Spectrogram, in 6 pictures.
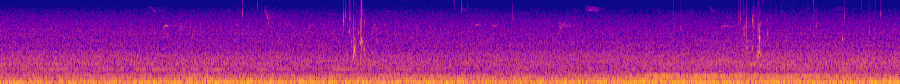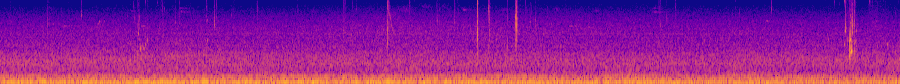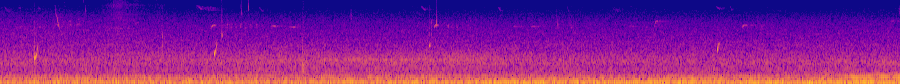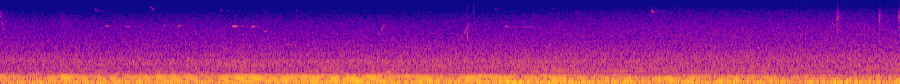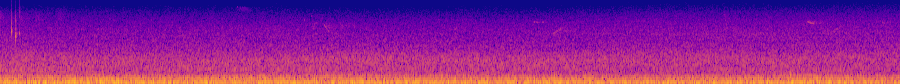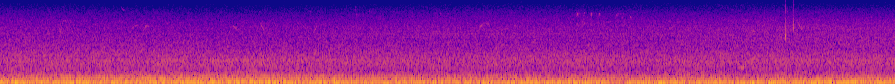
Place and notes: brittle pier, Melje, river Drava areas, Maribor - still water
feet, trying to stay in deeply cold water, strong traffic noise all around, birds, kingfisher among others, southwesterly winds through tree crowns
